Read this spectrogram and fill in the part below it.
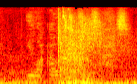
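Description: Laser cannons fire in a short burst.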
